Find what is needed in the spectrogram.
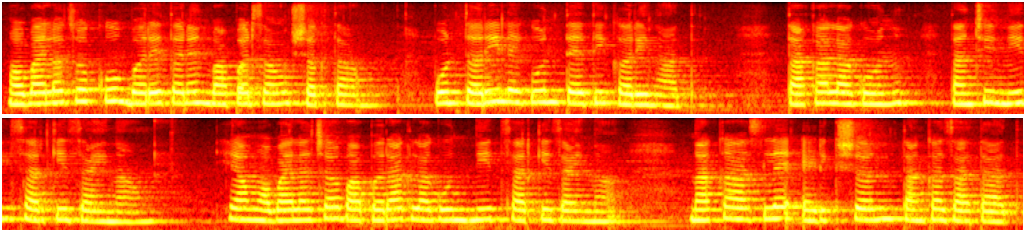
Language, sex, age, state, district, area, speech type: Goan Konkani, female, 18-30, Goa, Murmgao, rural, spontaneous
